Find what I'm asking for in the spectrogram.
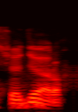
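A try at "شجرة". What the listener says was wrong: Oke, entas cuman nggak boleh baca panjang ya. Ja-nya syajaroh bukan syajaroh.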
